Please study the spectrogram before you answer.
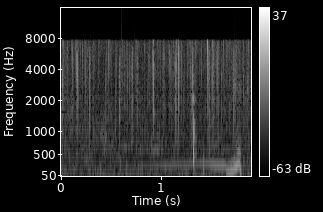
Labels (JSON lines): {"label": "biophony, cascading saw", "recorder": "SoundTrap 600 or HydroMoth"}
